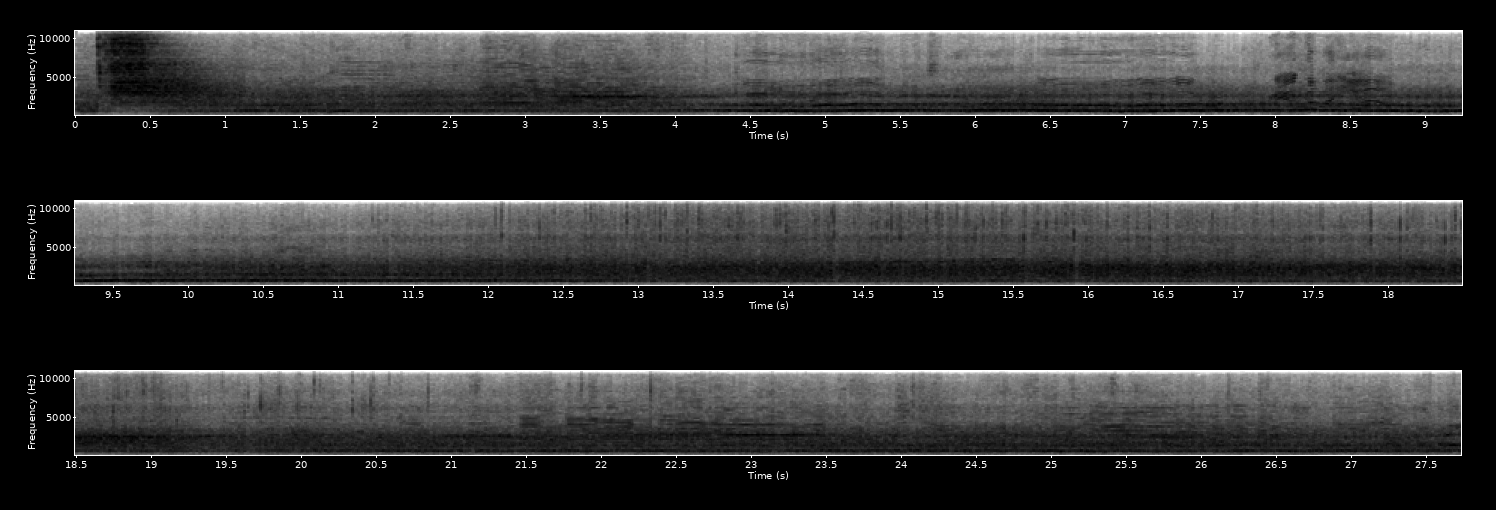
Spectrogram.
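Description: Large football stadium crowd singing and chanting together, a steady wash of many voices with a wavering sung tune running through it.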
